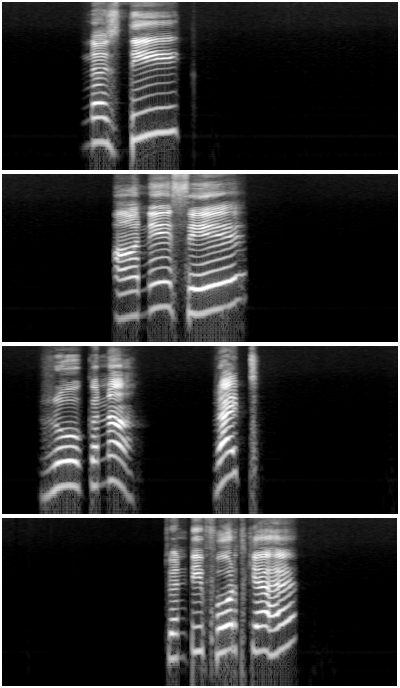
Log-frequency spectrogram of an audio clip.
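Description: A young man speaks in short phrases, calmly explaining.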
